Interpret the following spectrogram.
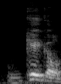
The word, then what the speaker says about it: giggle: e h giggle giggle giggle the GI should be a soft G but it's not it's a hard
